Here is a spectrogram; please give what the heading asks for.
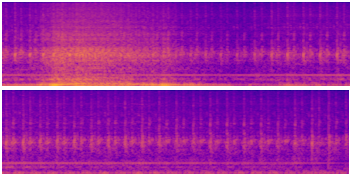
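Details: Engine at steady idle with a light knock repeating about three times a second after handling noise; source of the knock unknown.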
